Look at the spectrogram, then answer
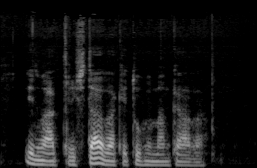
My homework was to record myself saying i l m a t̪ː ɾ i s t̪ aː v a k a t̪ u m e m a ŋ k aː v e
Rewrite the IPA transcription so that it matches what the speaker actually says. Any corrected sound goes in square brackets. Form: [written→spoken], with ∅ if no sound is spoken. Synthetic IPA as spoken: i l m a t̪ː ɾ i s t̪ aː v a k [a→e] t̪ u m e m a ŋ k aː v [e→a]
